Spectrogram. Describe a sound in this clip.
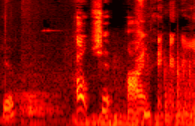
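A young woman speaks loudly.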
